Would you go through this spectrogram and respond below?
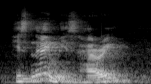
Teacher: If we say, "His name is Harry," with a rising pitch at the end, we are asking a question. But if we say, "His name is Harry," with a falling pitch, it's just a normal statement.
